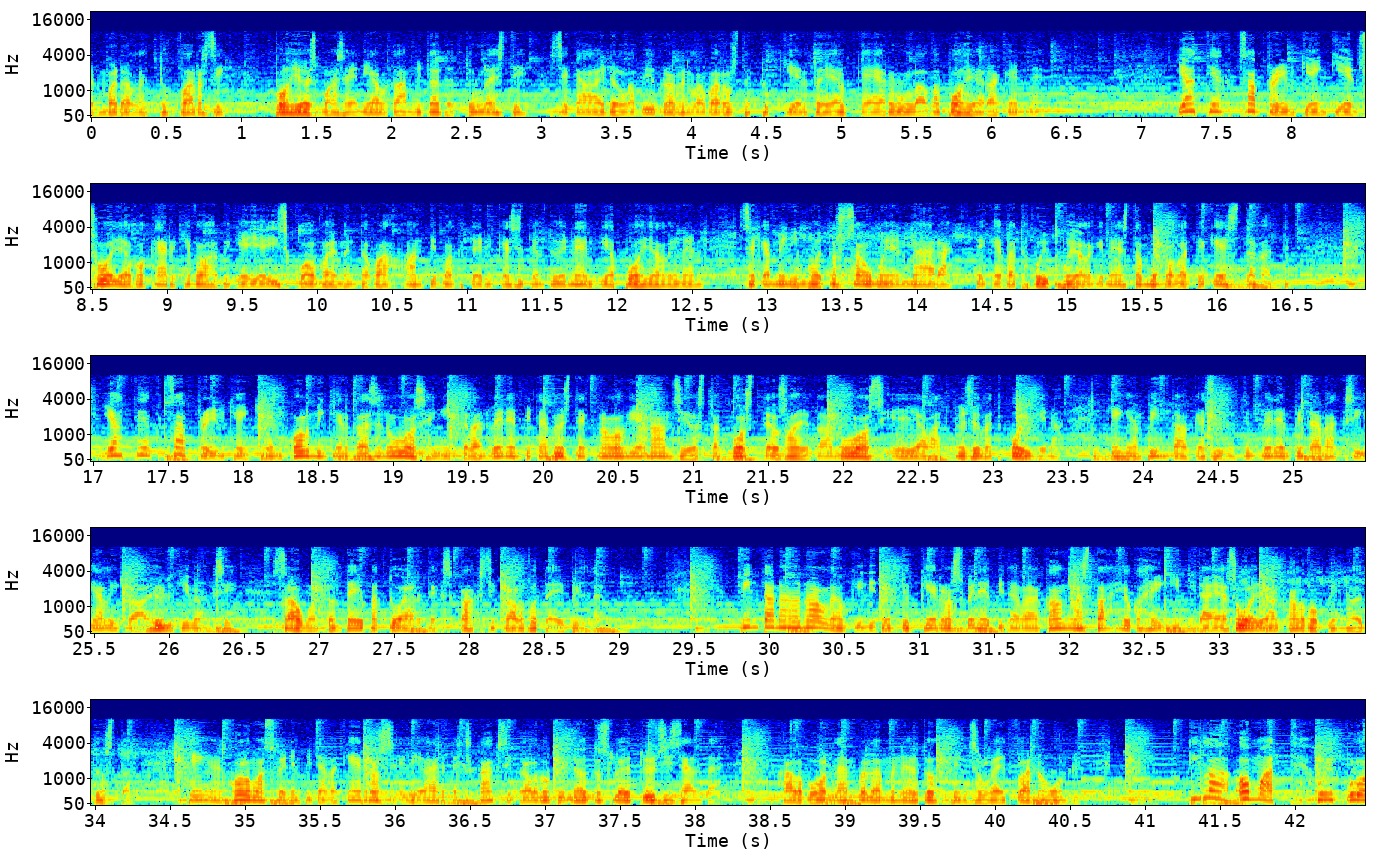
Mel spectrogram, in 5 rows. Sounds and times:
Speech: 0.0 - 6.4, 7.2 - 29.0, 29.8 - 40.6, 41.3 - 42.4
Music: 0.0 - 42.4.

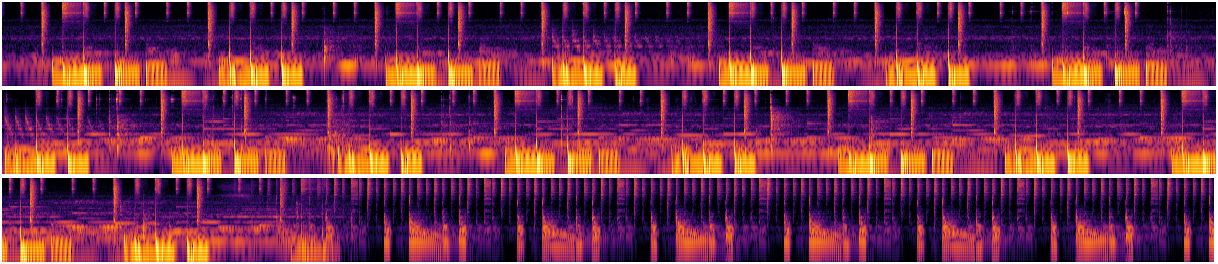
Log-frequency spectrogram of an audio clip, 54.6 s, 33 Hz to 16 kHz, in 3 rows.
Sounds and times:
Music: 0.0 - 54.6
Tools: 19.0 - 21.9.

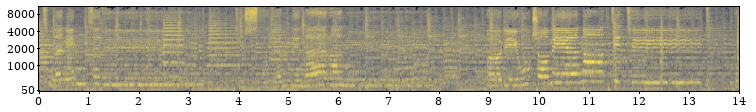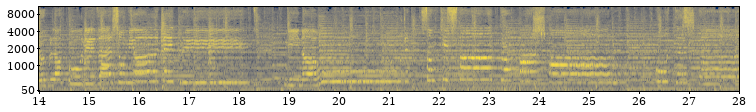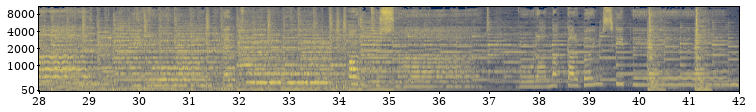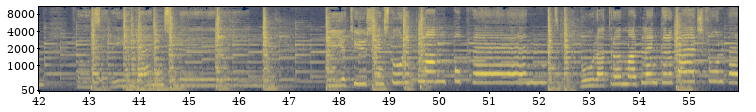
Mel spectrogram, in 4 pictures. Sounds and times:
Christmas music: 0.0 - 55.9.

